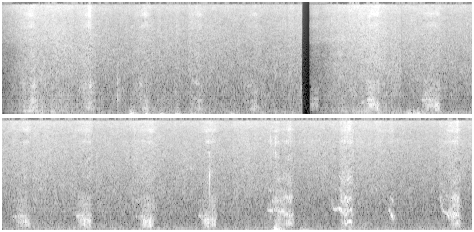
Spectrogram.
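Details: Holland Lop rabbit snoring while asleep: soft, breathy snorts repeated roughly once a second, some stronger with a rising hiss, over a low steady hum, with a brief silent gap near six seconds.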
